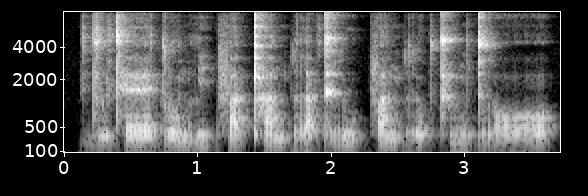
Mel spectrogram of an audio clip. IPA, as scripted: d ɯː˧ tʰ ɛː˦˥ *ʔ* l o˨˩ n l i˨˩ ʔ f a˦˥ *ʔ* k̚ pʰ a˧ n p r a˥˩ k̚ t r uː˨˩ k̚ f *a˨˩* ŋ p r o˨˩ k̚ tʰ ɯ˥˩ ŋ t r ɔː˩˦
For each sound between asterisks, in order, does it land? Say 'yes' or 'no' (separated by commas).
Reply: no, no, no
